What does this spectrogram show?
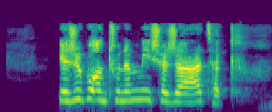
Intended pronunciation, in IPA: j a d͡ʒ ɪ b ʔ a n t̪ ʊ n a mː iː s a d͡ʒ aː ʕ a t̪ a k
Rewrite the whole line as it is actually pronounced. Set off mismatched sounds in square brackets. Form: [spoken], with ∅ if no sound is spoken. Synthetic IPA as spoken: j a d͡ʒ ɪ b ʔ a n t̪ ʊ n a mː iː [ʃ] a d͡ʒ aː ʕ a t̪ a k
